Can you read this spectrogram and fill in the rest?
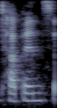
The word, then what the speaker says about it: tuppence: I think Connor's been pronouncing Tuppence, Tuppence? – Tuppence. – That is tuppence. – It's like, it's supposed to be like the British way of saying two pence.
